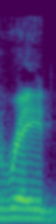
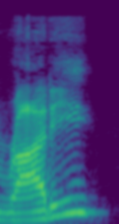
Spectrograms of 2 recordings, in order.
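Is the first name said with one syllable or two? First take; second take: one; two. First: The name is said as one syllable, like raid. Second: The name is said as two syllables, like roddy. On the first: "I always said Raid too" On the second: "but in this they said Roddy"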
